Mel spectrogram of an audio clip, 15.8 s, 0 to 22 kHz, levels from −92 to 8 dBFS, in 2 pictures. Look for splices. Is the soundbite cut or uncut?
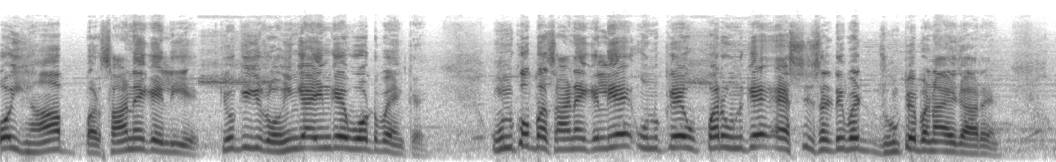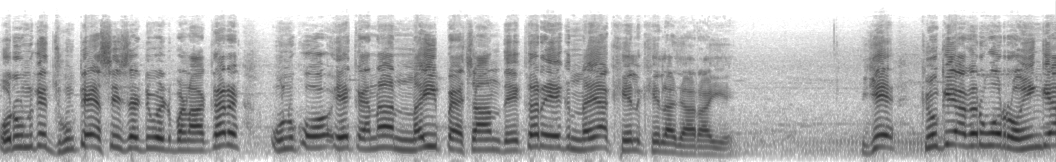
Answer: uncut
